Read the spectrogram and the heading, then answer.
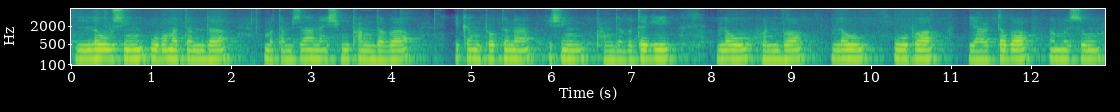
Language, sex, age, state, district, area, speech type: Manipuri, male, 30-45, Manipur, Thoubal, rural, spontaneous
